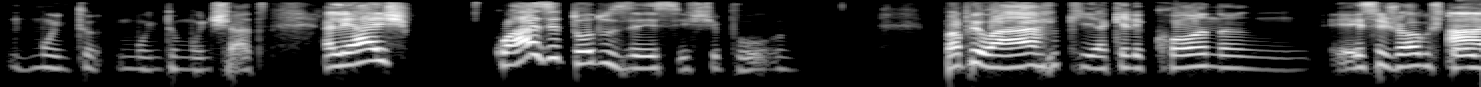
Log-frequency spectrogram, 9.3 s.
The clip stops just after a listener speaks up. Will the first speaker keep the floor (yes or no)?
no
